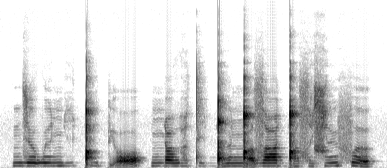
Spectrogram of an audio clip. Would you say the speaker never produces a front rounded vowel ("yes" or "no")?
no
